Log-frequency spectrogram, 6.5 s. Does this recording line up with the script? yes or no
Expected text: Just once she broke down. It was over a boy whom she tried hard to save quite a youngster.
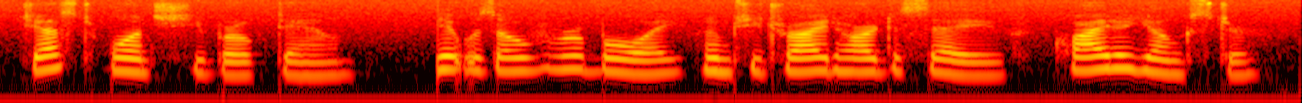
yes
